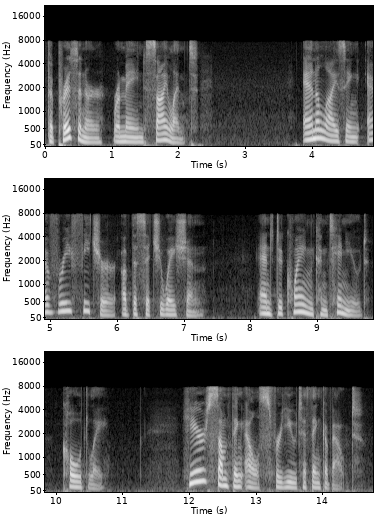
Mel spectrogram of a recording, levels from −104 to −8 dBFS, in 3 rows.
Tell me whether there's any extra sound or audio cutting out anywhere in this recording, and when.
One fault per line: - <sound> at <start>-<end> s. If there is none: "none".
none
